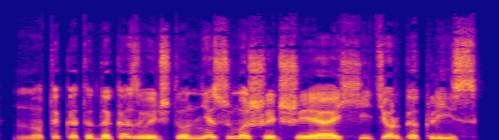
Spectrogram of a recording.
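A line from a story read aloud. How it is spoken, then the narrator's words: Undertone. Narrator (Russian): Перри Мейсон вполголоса сказал Пембертону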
